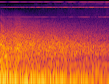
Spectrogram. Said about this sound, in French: Au bout de plusieurs kilomètres, il sent que l'orage est loin et il sort de sa voiture, mais la foudre s'abat à nouveau sur lui.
